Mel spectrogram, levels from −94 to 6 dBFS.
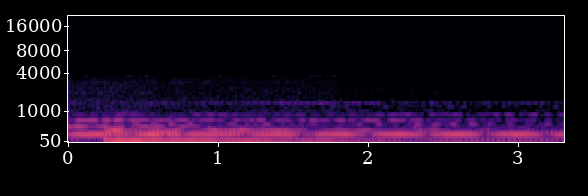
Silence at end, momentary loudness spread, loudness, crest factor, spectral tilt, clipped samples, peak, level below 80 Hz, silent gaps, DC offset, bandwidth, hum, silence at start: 0 s; 7 LU; -44 LUFS; 16 dB; -11 dB/octave; under 0.1%; -28 dBFS; -48 dBFS; none; under 0.1%; 3.7 kHz; none; 0 s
